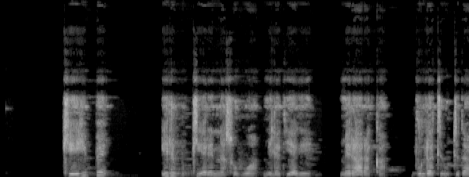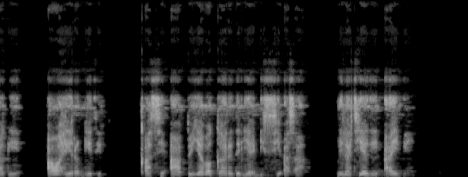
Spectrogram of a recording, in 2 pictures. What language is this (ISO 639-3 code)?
wal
